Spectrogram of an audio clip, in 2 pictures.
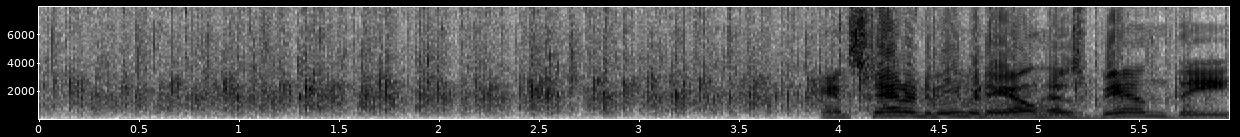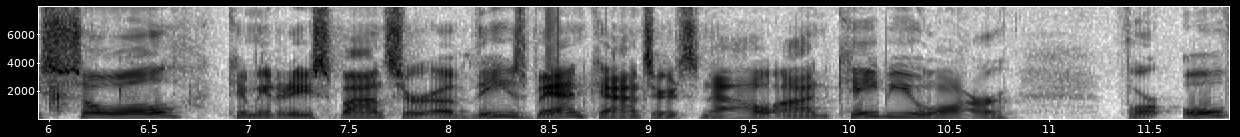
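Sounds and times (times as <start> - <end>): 
audience applause: 0.0 - 6.8
speech: 3.9 - 11.8.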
